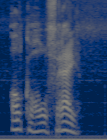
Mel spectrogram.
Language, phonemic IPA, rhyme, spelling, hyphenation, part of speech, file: Dutch, /ˌɑl.koː.ɦɔlˈvrɛi̯/, -ɛi̯, alcoholvrij, al‧co‧hol‧vrij, adjective, Nl-alcoholvrij.ogg
- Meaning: alcohol-free (not containing alcohol)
